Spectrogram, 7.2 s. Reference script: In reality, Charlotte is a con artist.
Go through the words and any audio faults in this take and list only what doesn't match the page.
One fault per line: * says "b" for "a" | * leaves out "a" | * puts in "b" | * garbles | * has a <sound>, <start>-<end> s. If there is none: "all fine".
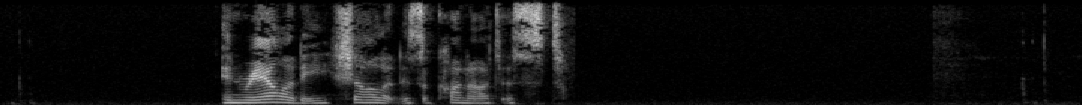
all fine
